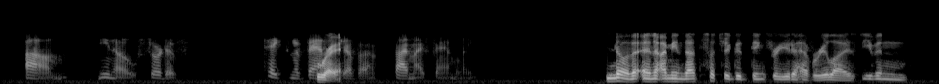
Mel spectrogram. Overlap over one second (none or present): none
